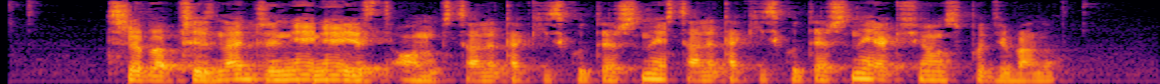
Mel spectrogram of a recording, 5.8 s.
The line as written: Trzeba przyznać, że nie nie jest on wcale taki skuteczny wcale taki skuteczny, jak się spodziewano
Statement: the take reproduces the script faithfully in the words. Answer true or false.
true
